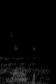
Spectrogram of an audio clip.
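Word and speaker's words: gentle: तो क्या हो जाएगा, जेंटिल। अब देखना जरा, ये देखो इन दोनों वर्ड को, जेंटल और जेंटील दोनों ही एडजेक्टिव हैं, लेकिन इनका प्रोनाउंसिएशन है जेंटील और वो क्या था, जेंटल।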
